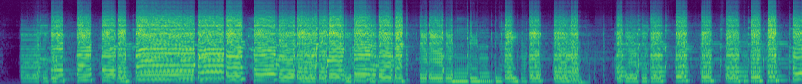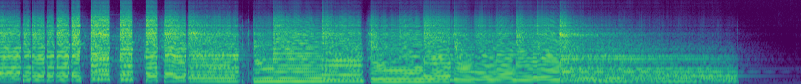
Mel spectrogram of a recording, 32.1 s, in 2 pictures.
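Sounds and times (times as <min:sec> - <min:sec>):
distorted steel guitar through an Allen Chihuahua amp: 0:00.0 - 0:32.0.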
